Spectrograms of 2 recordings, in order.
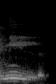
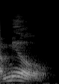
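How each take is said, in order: First: "mill" with a clear Italian L; pronuncia all'italiana. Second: "mill" with a dark English L, not the Italian one; L scura all'inglese. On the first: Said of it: "come diciamo noi italiani". ("mill" con la L chiara, all'italiana) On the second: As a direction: darken the I and the L in "mill". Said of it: "la L si scurisce". ("mill" con I e L scurite, all'inglese) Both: Shown as a demonstration.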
